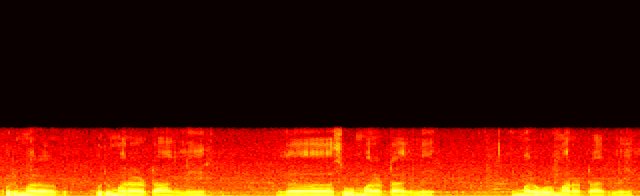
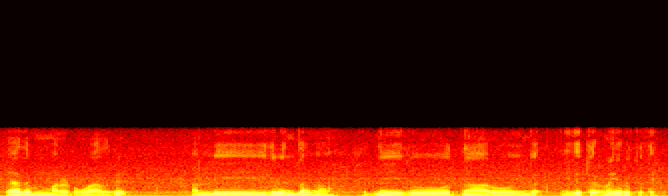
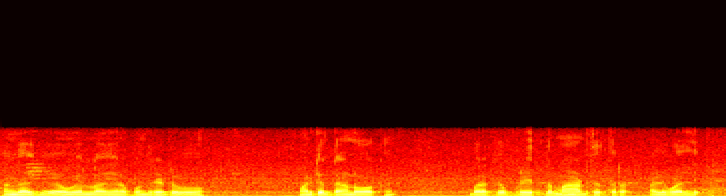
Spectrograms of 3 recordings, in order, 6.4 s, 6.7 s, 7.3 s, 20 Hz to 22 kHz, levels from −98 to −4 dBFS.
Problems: constant background noise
